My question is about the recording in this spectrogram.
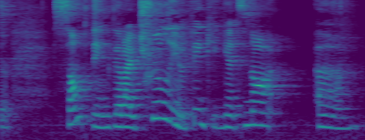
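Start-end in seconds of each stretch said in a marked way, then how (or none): none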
